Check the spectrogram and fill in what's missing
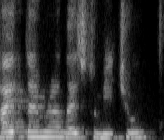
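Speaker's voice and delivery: soft, barely audible delivery. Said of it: "Can you speak up a little bit?".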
